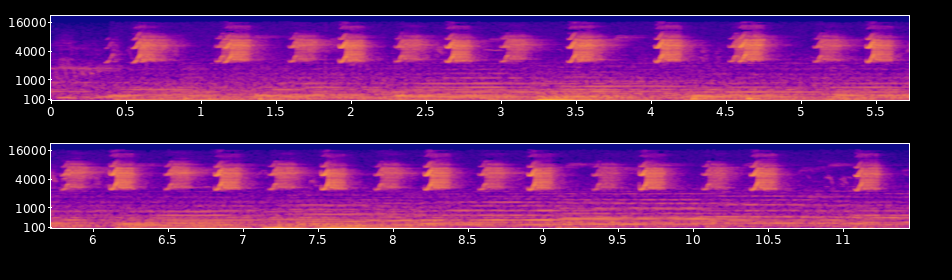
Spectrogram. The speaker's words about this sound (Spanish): ahí escuchamos a un colibrí que se sale de los estándares de lo que pensamos que es un colibrí. Se llama ermitaño, eh, bueno, eh, tiene varios nombres, pero se llama colibrí ermitaño mesoamericano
